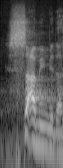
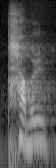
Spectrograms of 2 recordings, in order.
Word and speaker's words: Psalm: 여러분 저 영어 성경책 중에 시편이 영어로 쌈입니다. 쌈. PSALM. 그래서 그냥 P는 발음 안 해서 쌈이라고 읽어요. 그런데 바이든이 나는 팜을 즐겁게 읽습니다. 그래서 팜을 읽는데 팜이라는 성경책은 없어요. 쌈입니다. 시편.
